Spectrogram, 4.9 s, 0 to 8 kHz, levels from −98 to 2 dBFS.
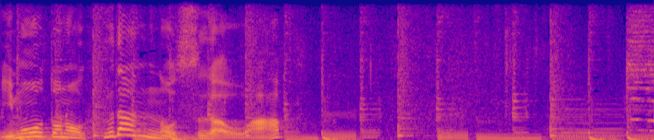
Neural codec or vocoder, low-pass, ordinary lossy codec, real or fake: none; none; none; real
